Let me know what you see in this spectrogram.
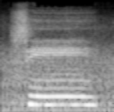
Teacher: when you make a sound like E in C, your tongue is very high up. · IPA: /iː/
